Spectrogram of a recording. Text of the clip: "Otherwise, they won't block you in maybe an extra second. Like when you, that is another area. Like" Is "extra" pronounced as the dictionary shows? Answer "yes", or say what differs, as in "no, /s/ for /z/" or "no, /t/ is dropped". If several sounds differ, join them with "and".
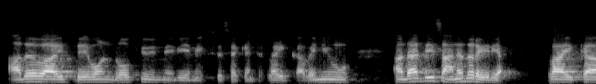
no, /ɹ/ is dropped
